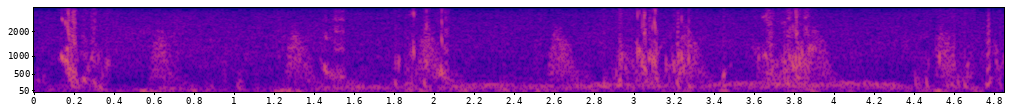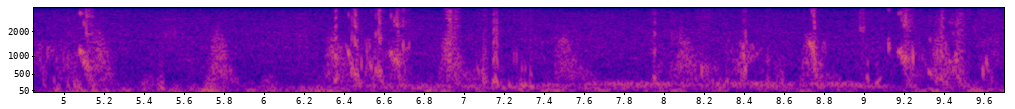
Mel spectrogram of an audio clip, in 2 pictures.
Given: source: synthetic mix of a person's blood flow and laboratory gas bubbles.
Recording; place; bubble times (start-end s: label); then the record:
Doppler ultrasound of blood flow; subclavian vein
0.11-0.40 s: bubbles
1.43-1.59 s: bubbles
1.78-2.08 s: bubbles
2.81-3.33 s: bubbles
3.41-3.49 s: bubbles
3.58-3.93 s: bubbles
4.38-5.24 s: bubbles
6.33-6.75 s: bubbles
6.88-7.39 s: bubbles
7.93-8.07 s: bubbles
8.14-8.62 s: bubbles
8.69-8.82 s: bubbles
8.95-9.53 s: bubbles
9.56-9.68 s: bubbles
From the record:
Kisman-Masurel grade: 233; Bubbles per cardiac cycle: several, 3 to 8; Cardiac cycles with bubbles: 50 to 99%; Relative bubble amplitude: loud (0.450 to 0.775); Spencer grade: 3 (all of the cardiac periods contain showers or single bubble signals, but not dominating or overriding the cardiac motion signals); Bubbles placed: anywhere in the cardiac cycle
